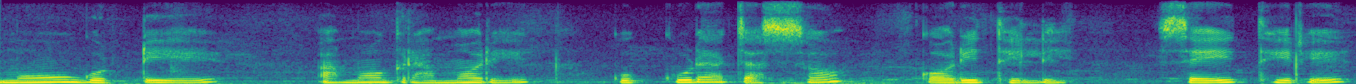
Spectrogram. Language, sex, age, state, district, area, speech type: Odia, female, 30-45, Odisha, Puri, urban, spontaneous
